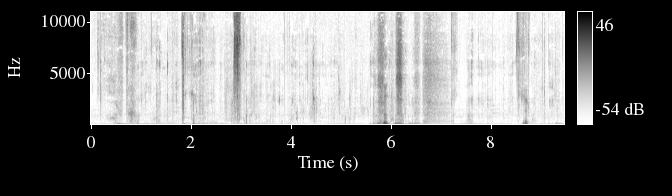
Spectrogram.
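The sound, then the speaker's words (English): Close-up ASMR chewing of scrambled egg, with soft wet mouth smacks and sharper crunchy clicks at irregular intervals. The noises are fairly faint overall, with a louder cluster near the middle. “can you give us some ASMR? Hold on, I've got... So this is scrambled egg, for anyone wondering.”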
